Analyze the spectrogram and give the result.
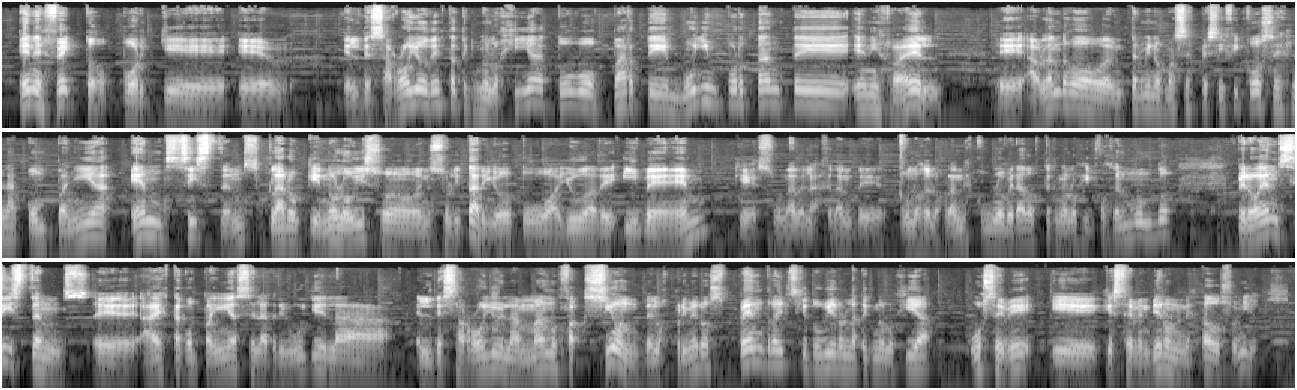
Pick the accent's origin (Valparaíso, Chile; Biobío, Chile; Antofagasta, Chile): Antofagasta, Chile; de donde yo vengo, Antofagasta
